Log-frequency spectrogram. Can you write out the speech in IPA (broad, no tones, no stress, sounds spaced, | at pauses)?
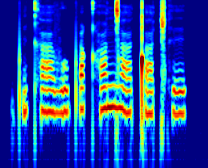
pʼ i kʰ aː v o pʼ i qʰ ʉ ŋ͡ǀ aː ǃ a ǁʰ e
